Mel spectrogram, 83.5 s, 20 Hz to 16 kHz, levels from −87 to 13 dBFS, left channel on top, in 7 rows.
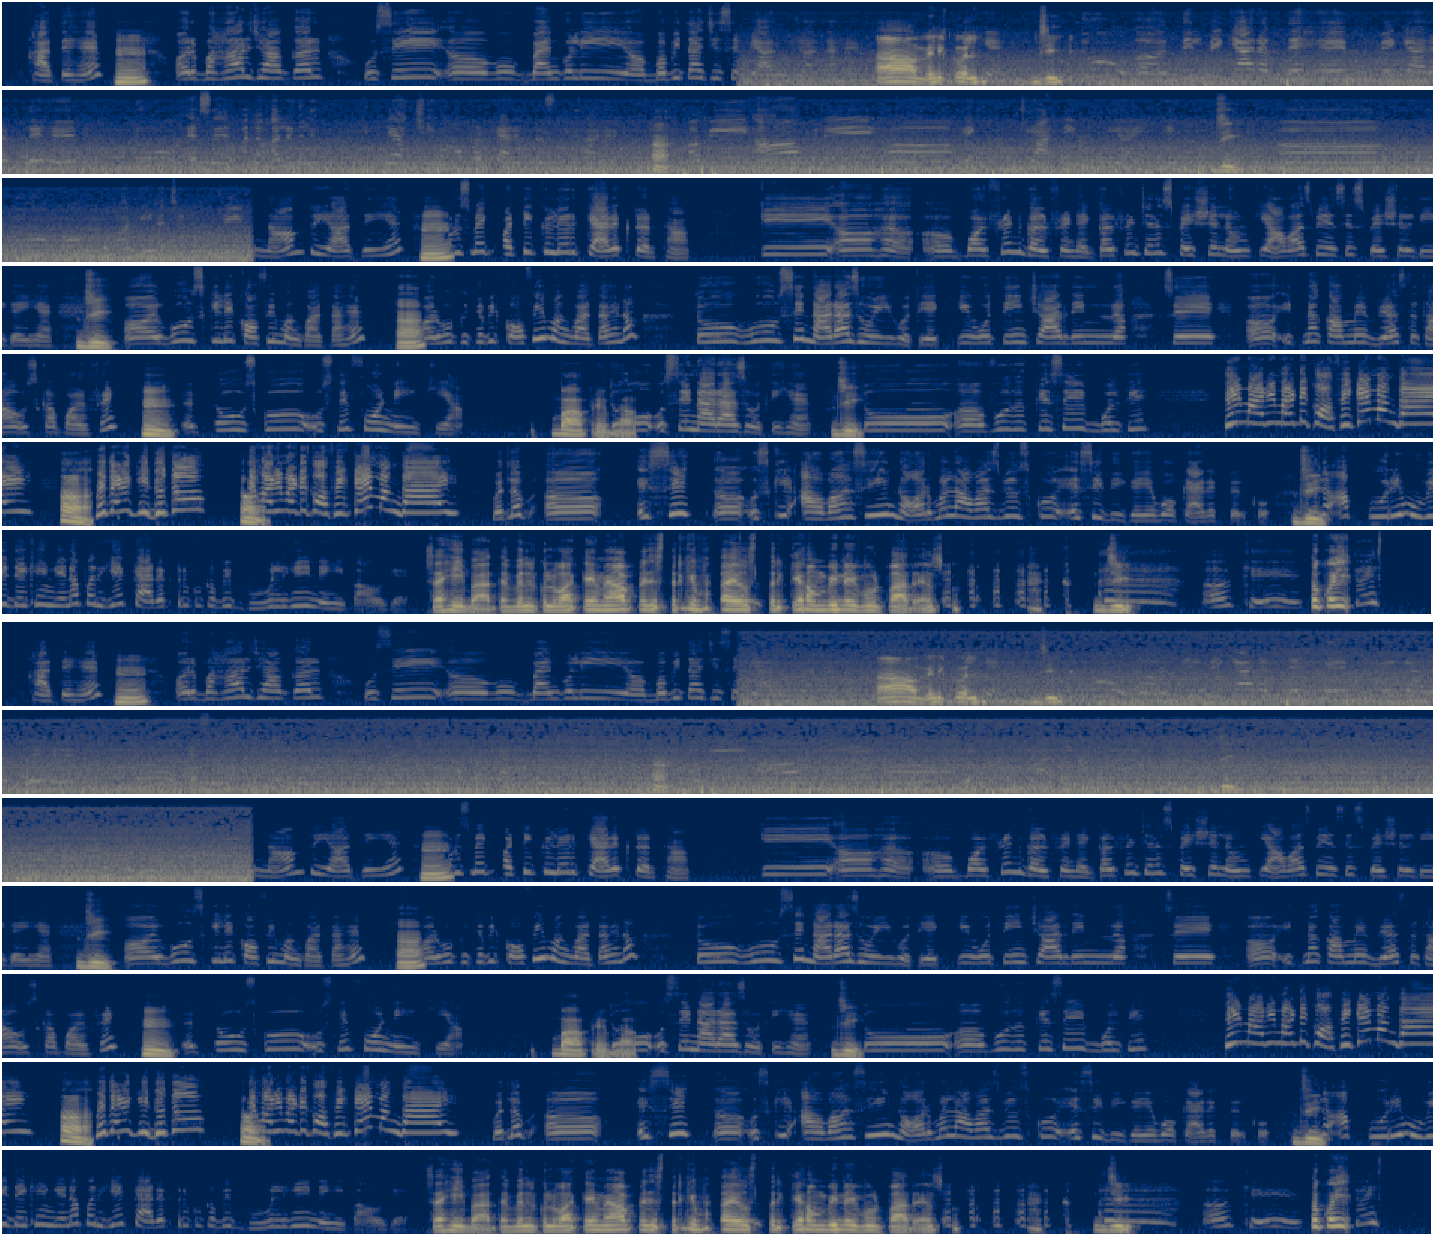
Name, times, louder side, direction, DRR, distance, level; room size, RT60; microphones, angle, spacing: voice 1, 0.2-0.8 1.4-7.2 8.0-8.4 9.0-14.6 15.1-17.1 17.4-21.7 22.5-23.6 23.9-27.2 27.5-29.6 30.2-36.5 36.8-38.8 39.3-41.1 41.5-45.9 46.1-48.6 49.2-51.5 52.8-54.4 54.9-57.2 57.9-59.9 60.4-61.3 61.7-63.4 63.7-64.6 64.9-70.2 70.5-74.9 79.8-80.1 80.7-82.4 82.8-83.0, left 4 dB, 40° left, 3.2 m, -43 dB
sound 1, 6.1-25.9, right 2 dB, 45° right, 0.8 m, -38 dB
voice 2, 7.3-8.2 8.6-8.8 17.3-17.5 22.0-22.3 27.3-27.6 36.4-36.7 39.1-39.3 48.9-49.1 52.3-53.0 54.6-54.9 60.1-60.4 61.6-61.8 70.4-70.6 75.1-79.4 80.1-80.2 80.6-80.9 82.4-82.8, left 2 dB, 55° left, 1.4 m, -27 dB
open air
head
